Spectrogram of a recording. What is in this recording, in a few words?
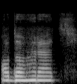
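"odohrať", Slovak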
